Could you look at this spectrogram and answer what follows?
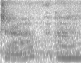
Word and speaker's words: Job: we are still reading in the book of Job.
